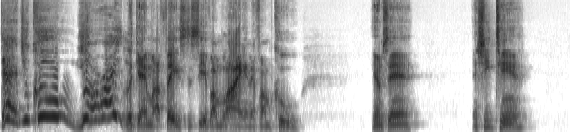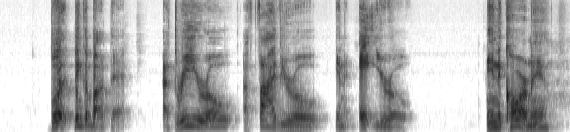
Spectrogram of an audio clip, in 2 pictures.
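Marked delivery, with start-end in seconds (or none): 0.0-1.5 very high-pitched, anxious, worried voice. A father retells his daughter running to him after his fall: imitating his daughter. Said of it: "My daughter come running from her room".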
